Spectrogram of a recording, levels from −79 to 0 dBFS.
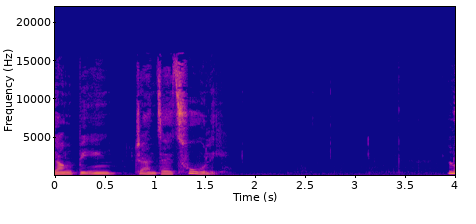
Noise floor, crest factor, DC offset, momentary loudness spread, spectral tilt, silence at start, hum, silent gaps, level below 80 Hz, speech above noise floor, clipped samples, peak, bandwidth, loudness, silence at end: -67 dBFS; 24 dB; under 0.1%; 9 LU; -4 dB/octave; 0 s; none; none; -70 dBFS; 34 dB; under 0.1%; -12 dBFS; 16 kHz; -32 LUFS; 0 s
